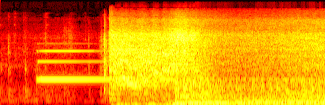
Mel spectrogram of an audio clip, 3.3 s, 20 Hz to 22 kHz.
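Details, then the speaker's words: Dodge Dakota R/T, first start of a freshly installed replacement 5.9L Magnum V8 from a crashed Durango R/T: warning chime, quick crank, catches into smooth, steady, even idle with no misses or knocks; normal start. "Ooh, listen to that. Finally. What do you think? That's great. Listen how mint it sounds. It sounds good."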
